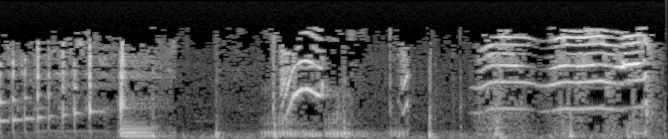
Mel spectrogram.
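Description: Meowing from a mother cat nursing her kitten: several tonal, wavering meows, some short and some drawn out, mixed with low rumbling sounds and no talk.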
